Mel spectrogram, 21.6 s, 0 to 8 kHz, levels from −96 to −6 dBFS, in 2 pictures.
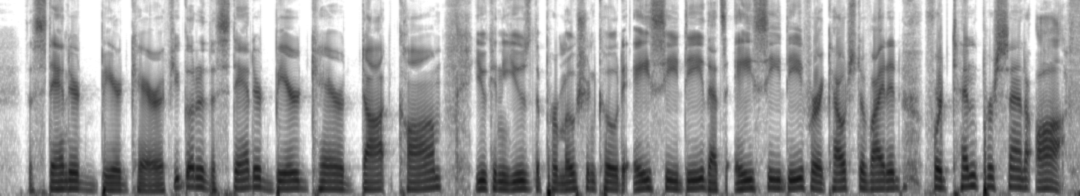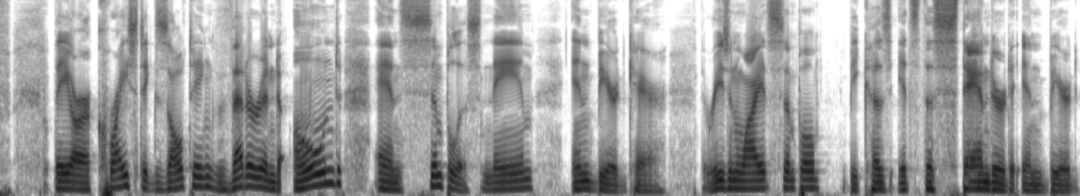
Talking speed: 130 wpm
